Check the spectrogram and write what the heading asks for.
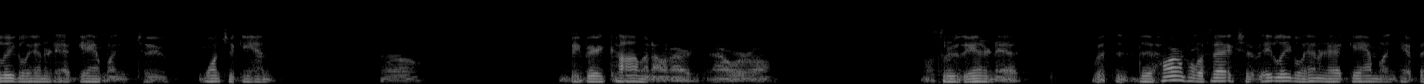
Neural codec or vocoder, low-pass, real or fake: vocoder, 22.05 kHz, 80 mel bands, HiFi-GAN; 5.4 kHz; fake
